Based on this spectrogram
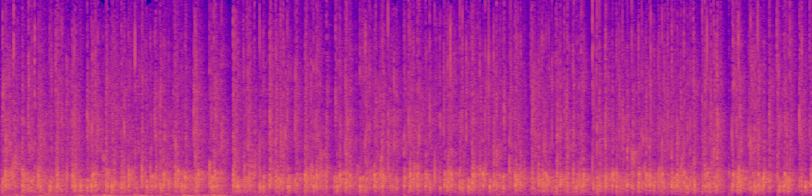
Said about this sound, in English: Woo, applause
